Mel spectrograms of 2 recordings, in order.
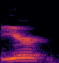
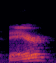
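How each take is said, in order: First: The name rhymes with 'ear'. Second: The name rhymes with 'air'. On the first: The speaker calls it right. "It's actually Beer" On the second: The speaker calls it wrong. "Everyone says Bear"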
